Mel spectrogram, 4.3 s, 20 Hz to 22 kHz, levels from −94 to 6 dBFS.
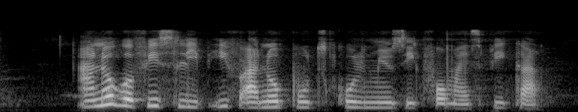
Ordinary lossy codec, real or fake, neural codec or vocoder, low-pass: none; real; none; 7.2 kHz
